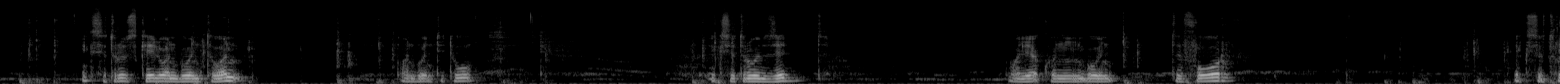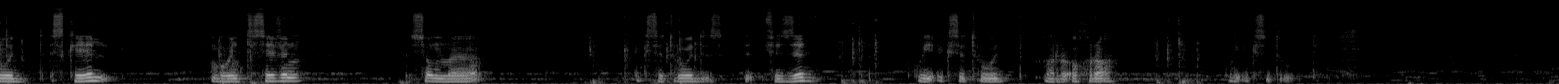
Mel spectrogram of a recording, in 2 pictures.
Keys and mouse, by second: 0.3 e, 5.3 shift+middle click, 7.0 e, 13.9 z, 14.3 middle click, 14.9 ctrl+alt+middle click, 15.5 e, 19.8-21.4 middle drag, 21.7 ctrl+middle click, 22.2 e, 24.1 e, 28.9 e.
